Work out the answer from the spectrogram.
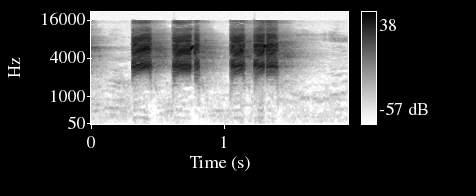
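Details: Black francolin calling: four harsh, grating high notes delivered in two quick pairs over about a second, over faint background hiss.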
